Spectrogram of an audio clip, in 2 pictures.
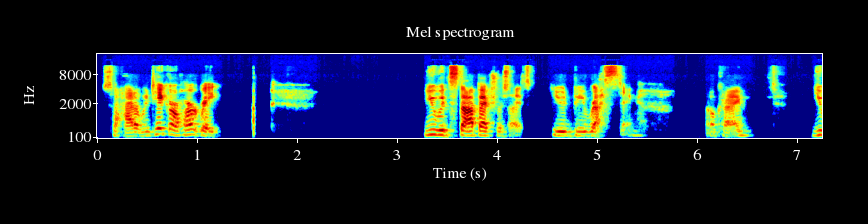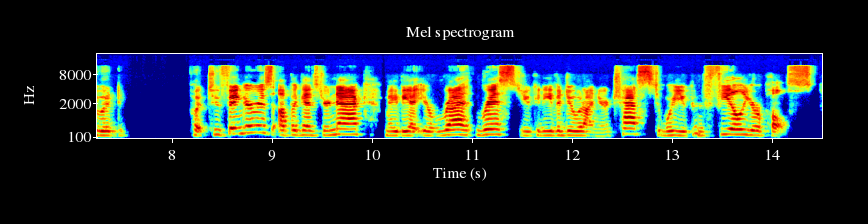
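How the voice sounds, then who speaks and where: A woman giving a relaxed health presentation while seated. She speaks chattily, with plenty of fillers, and her voice has a bright, forceful edge as she explains each step. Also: mid-range voice, moderate pace. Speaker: health educator. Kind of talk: casual instructional presentation. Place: seated indoors.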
